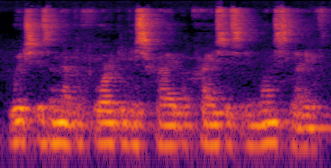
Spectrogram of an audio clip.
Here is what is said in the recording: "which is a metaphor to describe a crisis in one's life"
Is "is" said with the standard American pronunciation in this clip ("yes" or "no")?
yes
